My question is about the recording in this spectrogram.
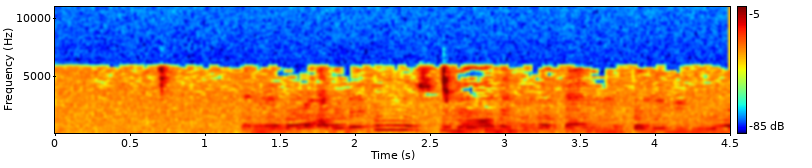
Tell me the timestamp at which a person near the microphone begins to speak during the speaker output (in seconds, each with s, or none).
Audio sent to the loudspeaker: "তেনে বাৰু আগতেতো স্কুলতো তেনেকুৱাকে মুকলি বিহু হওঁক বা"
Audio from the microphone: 2.6 s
